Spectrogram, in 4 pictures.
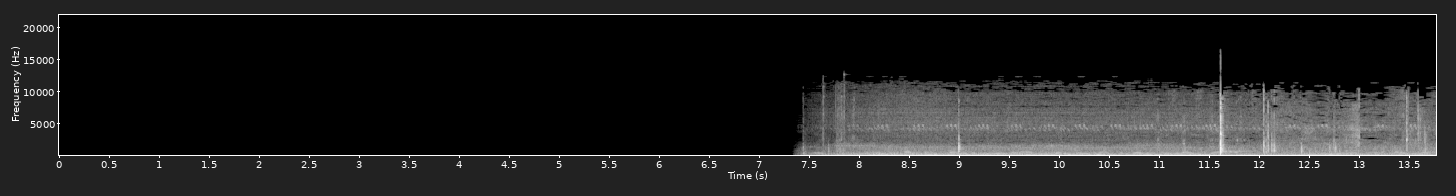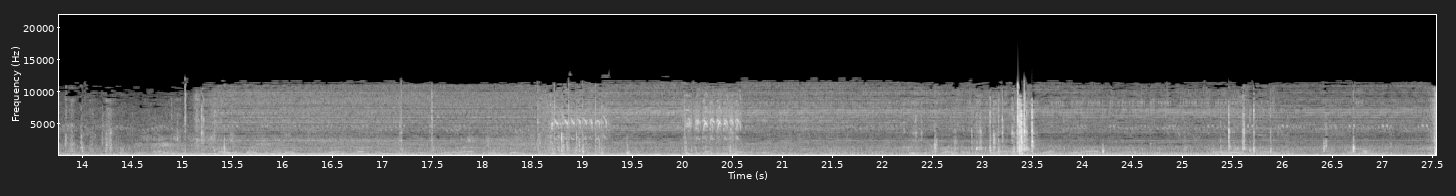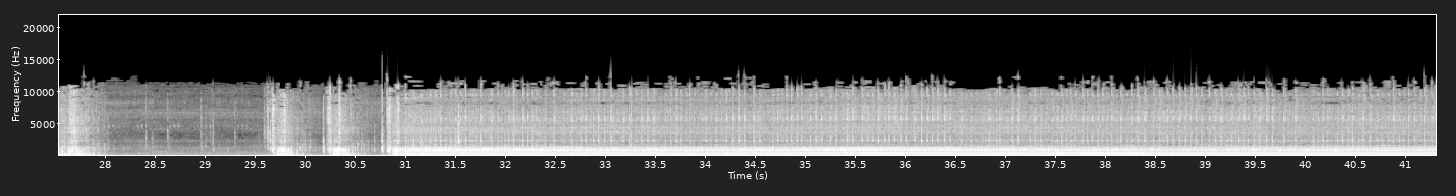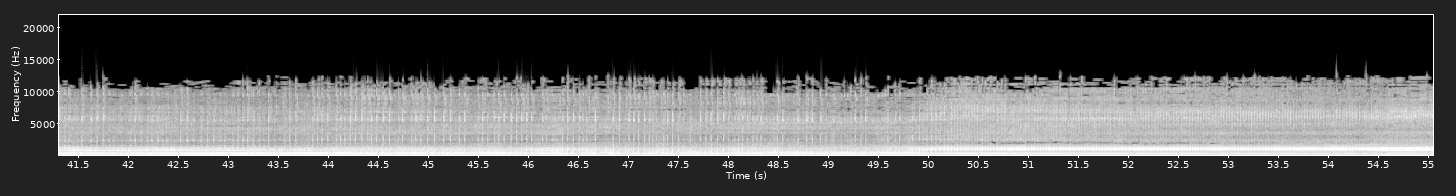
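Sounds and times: two-stroke engine starting and idling: 14.7 - 26.1, 26.7 - 55.0.

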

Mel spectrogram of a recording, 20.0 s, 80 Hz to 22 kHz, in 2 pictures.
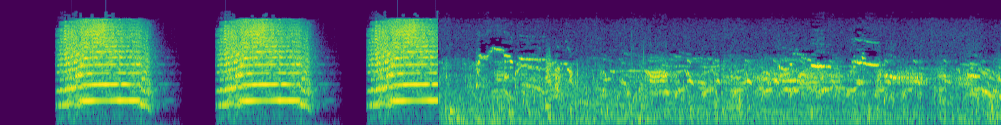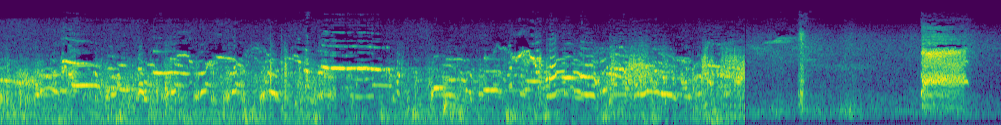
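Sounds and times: seagulls calling: 3.7 - 18.6, 19.2 - 19.8.

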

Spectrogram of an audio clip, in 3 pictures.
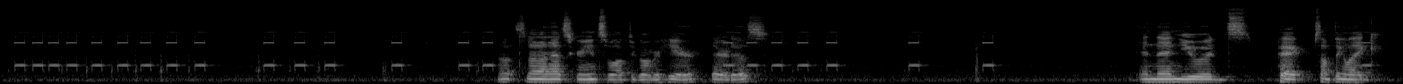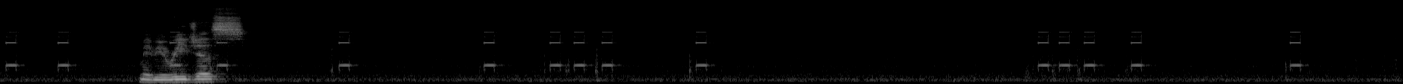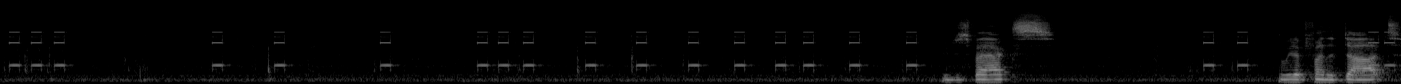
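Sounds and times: keypad beeps: 0.1 - 5.0, 7.2 - 8.5, 9.1 - 10.0, 17.4 - 17.6, 18.9 - 20.2, 20.9 - 21.2, 24.4 - 25.5, 26.9 - 27.1, 28.1 - 28.8, 30.2 - 31.0, 31.8 - 32.0, 32.8 - 37.3, 40.1 - 40.6, 41.8 - 42.0.

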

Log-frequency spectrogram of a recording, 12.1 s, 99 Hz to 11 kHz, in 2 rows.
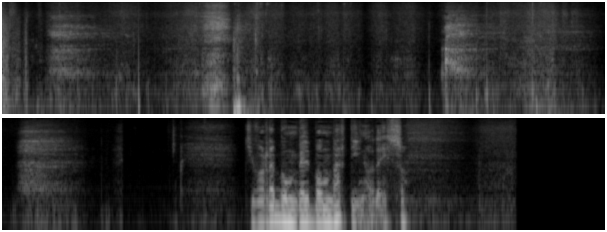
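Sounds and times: man huffing breath: 0.4 - 2.5, 4.4 - 6.9.

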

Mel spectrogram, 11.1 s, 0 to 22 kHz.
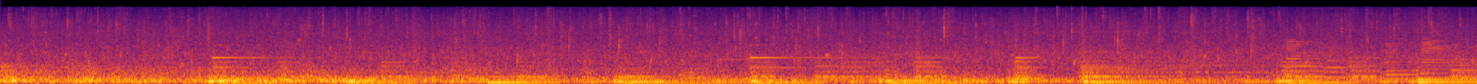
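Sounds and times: heavy rain on a window: 0.0 - 11.0
low rumble: 1.6 - 11.0.

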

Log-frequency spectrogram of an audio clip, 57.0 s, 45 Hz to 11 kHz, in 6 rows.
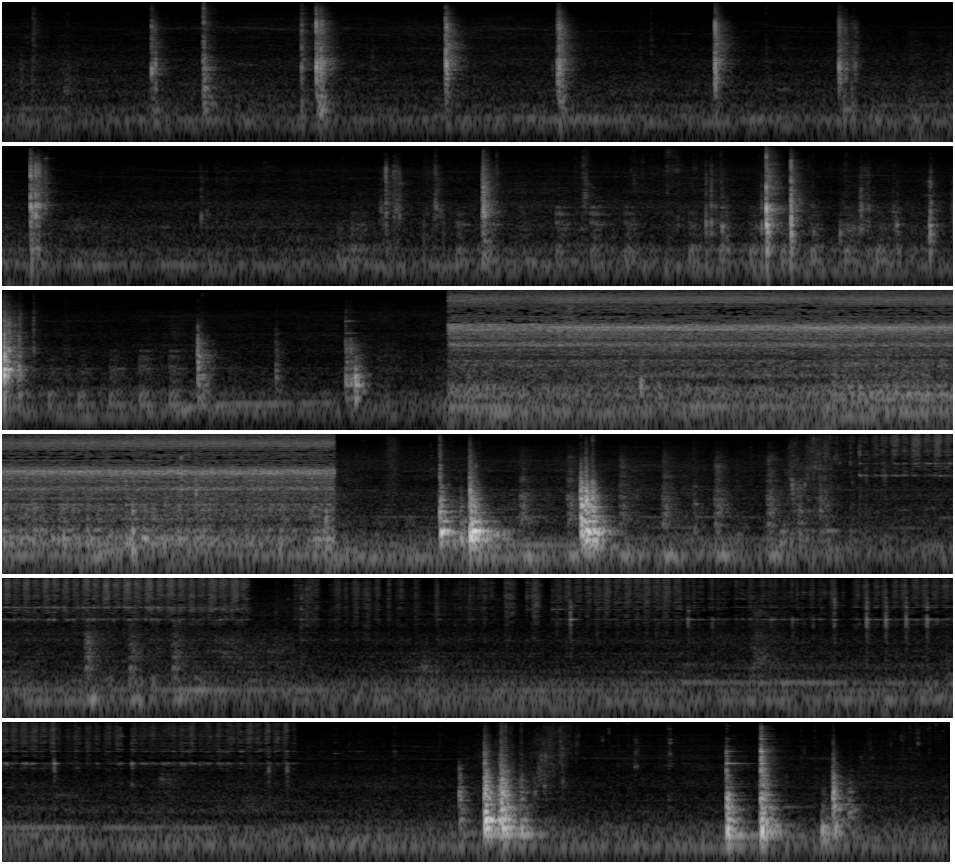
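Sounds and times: faucet running water: 23.5 - 31.9.

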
